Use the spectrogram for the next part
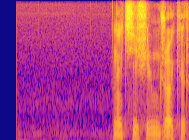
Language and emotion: Russian, neutral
